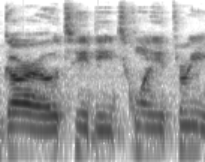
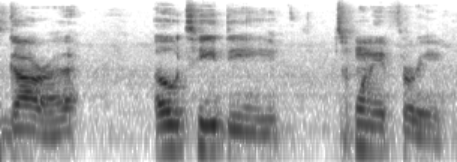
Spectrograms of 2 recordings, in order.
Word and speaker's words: GarOTD23: Hey everybody, welcome back to another Pokemon Showdown with GarOTD23. Yes, that's how you say my name. Please don't get it wrong anymore, guys. I know it might be a little confusing, but it's GarOTD23.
